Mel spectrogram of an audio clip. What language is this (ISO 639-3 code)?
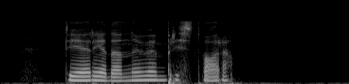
swe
